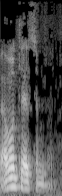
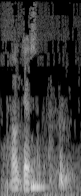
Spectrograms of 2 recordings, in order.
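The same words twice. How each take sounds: First: Said in the usual way. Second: A hushed whispered repeat. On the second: Retold or imitated. Moshe confiding in Hashem, whispered.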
